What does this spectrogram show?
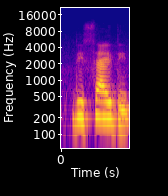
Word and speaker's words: decided: Decided. Good. So we have decide, which the sound is a D. So the past is decided. Decided. Another syllable.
